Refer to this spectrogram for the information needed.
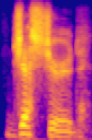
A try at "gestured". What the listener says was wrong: Okay, give me a D sound at the end.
